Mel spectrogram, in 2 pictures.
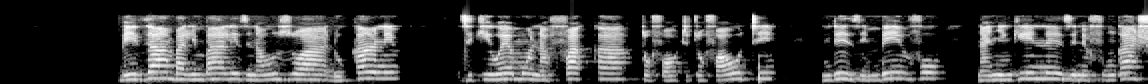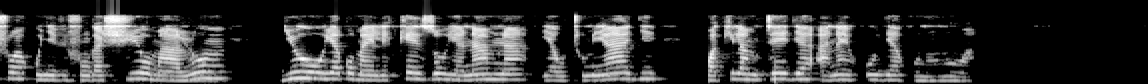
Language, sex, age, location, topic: Swahili, female, 36-49, Dar es Salaam, finance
